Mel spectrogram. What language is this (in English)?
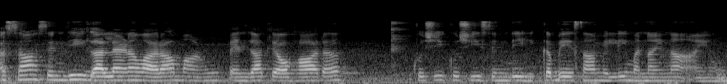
Sindhi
